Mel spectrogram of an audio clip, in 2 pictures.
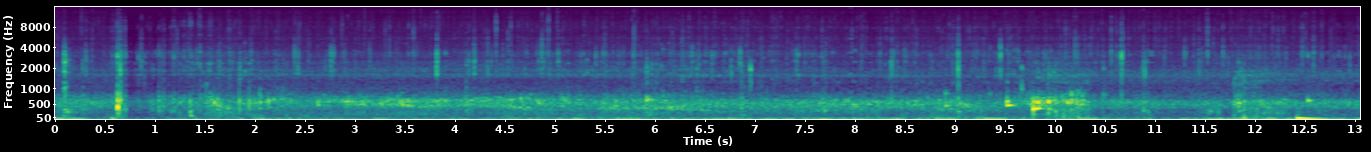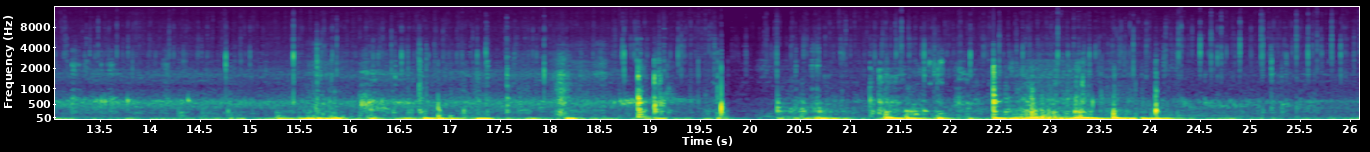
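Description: Small clicks and crackles sound underwater.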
